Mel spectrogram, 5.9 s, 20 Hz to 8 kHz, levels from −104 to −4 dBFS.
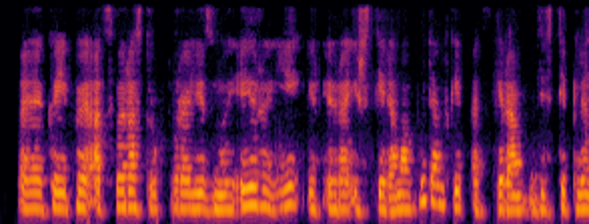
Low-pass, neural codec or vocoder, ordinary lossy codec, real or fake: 7.2 kHz; none; AAC, 48 kbps; real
